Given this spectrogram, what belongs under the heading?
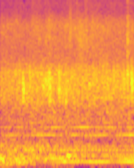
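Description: Heavy rain pours down steadily over Cape Canaveral, a dense, even hiss of drops hitting surfaces, close and continuous with no voices.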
